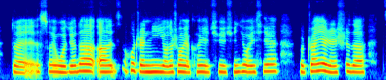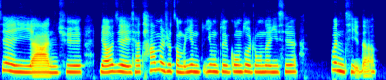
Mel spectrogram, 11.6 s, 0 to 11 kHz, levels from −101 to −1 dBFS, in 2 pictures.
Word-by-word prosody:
对， 240 +3 -2
所 245 +1 -5
以 245 - +2
我 230 -1 +3
觉 230 +1 +1
得， 265 0 +4
呃， 235 0 +2 0.3
或 285 - +1
者 250 -2 +1
你 240 0 +4
有 230 -2 +2
的 230 - +1
时 245 - -2
候 240 - +4
也 225 - +1
可 240 +2 -3
以 235 -2 +1
去 235 +1 -4
寻 235 +1 -3
求 245 -1 +1
一 235 - +1
些 255 +1 -3 0.3
有 235 - -1
专 260 +3 +1
业 280 - +5
人 230 -2 +1
士 255 +3 -4
的 230 -1 0 0.2
建 275 -5 +1
议 230 -1 +2
呀， 115 - +1
你 215 0 -1
去 235 +1 0 0.2
了 235 -1 +3
解 250 -3 +3
一 - - -1
下 235 +1 -2
他 290 +5 -5
们 300 -3 -1
是 255 - +1
怎 240 -1 -2
么 220 +1 -2
应 245 -1 +3
应 250 -1 0
对 240 0 -1
工 245 +1 +1
作 245 -1 +1
中 235 0 -1
一 230 - +1
些 245 +1 -3 0.5
问 295 -4 +3
题 240 -2 -6
的， 240 - -8
240 Hz, 275 characters per minute, -22 LUFS, 230-255 Hz, 0.5 s, 业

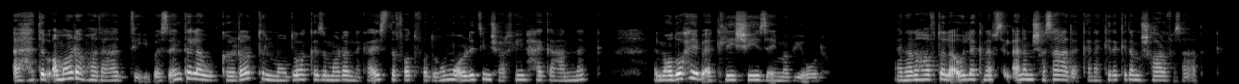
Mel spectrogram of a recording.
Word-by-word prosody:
هتبقى 485 - +3
مرة 275 +4 +6
وهتعدي، 190 -6 -6
بس 175 - -2
أنت 255 +5 +1
لو 230 -7 +5
كررت 220 +8 0
الموضوع 210 0 -1
كذا 215 -2 -4
مرة، 200 +1 -1
إنك 185 -5 -8
عايز 225 0 0
تفضفض 205 -3 -4
وهُم 205 +2 +1
Already 220 +2 0
مش 225 -5 -4
عارفين 215 +4 -5
حاجة 200 -2 -7
عنك، 190 +5 -9 0.5
الموضوع 205 +5 +7
هيبقى 270 -4 +5
كليشيه 210 +1 +1
زي 195 -2 -4
ما 175 - -7
بيقولوا 165 -1 -8 0.7
إن 190 +1 -2
أنا 220 +2 +2
هافضل 225 0 +3
أقول 215 - +4
لك 225 -2 -1
نفس 220 0 -3
ال - - -5
أنا 230 - +1
مش 225 -1 0
هاساعدك 210 -3 -3
أنا 185 0 -10
كده، 215 +3 -6
كده 225 0 -4
مش 210 -1 -3
هاعرف 195 -1 -3
أساعدك، 90 - -14
210 Hz, 200 wpm, -22 LUFS, 190-225 Hz, 0.7 s, الموضوع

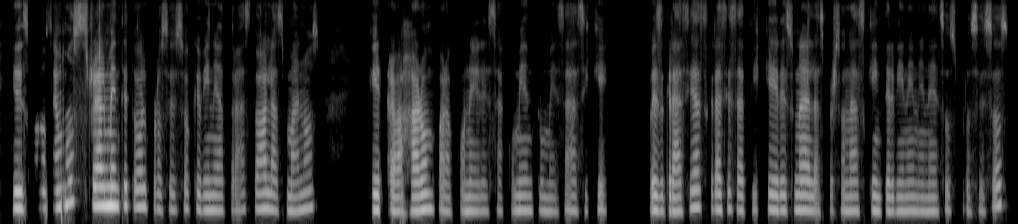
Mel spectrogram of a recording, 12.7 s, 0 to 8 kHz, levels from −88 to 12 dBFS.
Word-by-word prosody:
Y 225 - +7
desconocemos 230 +7 +1
realmente 255 0 +10
todo 240 -2 -1
el 240 - 0
proceso 205 -1 -10
que 205 - -6
viene 200 0 -1
atrás, 200 +2 -10
todas 215 +1 +1
las 195 -2 -4
manos 210 +6 -3 0.6
que 205 -1 +4
trabajaron 190 +2 +2
para 185 -3 -6
poner 185 0 -4
esa 190 +1 -13
comida 195 +1 -5
en 195 - -5
tu 195 0 -12
mesa. 185 +1 -9
Así 195 0 -12
que, 105 - -10 0.5
pues, 195 -1 +1
gracias. 195 +6 -1
Gracias 210 0 -4
a 195 - -1
ti 200 +1 -15
que 205 - -1
eres 195 0 -2
una 200 -1 +2
de 195 - +2
las 190 -1 -6
personas 190 0 -6
que 200 - -5
intervienen 185 0 -3
en 185 0 -5
esos 185 +1 -8
procesos. 190 +9 -6
195 Hz, 185 wpm, -25 LUFS, 190-215 Hz, 0.6 s, realmente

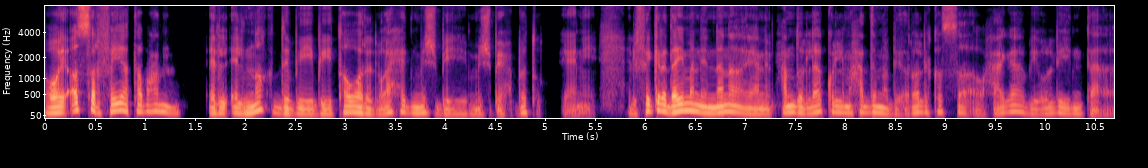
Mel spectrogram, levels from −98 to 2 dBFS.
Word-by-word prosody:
...هو 105 +1 +6
يأثّر 140 0 +7
فيّا 135 +8 +3
طبعًا 125 -5 -2 0.3
ال 95 - +1
ال 100 +1 -1
النقد 110 +2 +1
بي - - +3
بي 85 -1 -2
بيطور 90 +6 +1
الواحد 105 +7 -4
مش 100 -2 -2
بي 80 0 -8
مش 80 -1 -7
بيحبطُه، - - -8 0.2
يعني - - -11 0.3
الفكرة 130 +1 +2
دايمًا 130 +5 +6
إن 105 -5 +4
أنا 110 -3 +2
يعني 85 -2 -2
الحمد 110 +6 -1
لله 105 +3 0
كل 115 -3 -3
أما 105 -1 -1
حد 110 0 -4
ما 100 -4 0
بيقرا 85 +5 -6
لي 110 - -6
قصّة 115 +2 -4
أو - - -13
حاجة، 115 +6 -5
بيقول 90 0 -8
لي 100 -3 -4
أنت 90 -1 -7
105 Hz, 195 wpm, -23 LUFS, 90-115 Hz, 0.3 s, يأثّر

